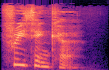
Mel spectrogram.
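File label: "freethinker", British English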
